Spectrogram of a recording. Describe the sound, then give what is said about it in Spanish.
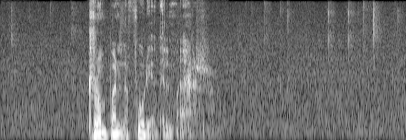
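Steady rain hisses evenly throughout, with a few faint drops ticking near the end. A man speaks briefly over it in the first half, then the rain continues alone. “Y las gotas de lluvia rompan la furia del mar.”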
